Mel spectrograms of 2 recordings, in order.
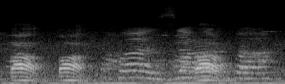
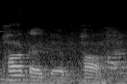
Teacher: اوپر کے دانتوں کا سرا نیچے کے ہونٹ سے ملتے ہیں.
